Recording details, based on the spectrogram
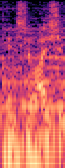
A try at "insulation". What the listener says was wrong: Insulation. It's not shh. Insulation.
